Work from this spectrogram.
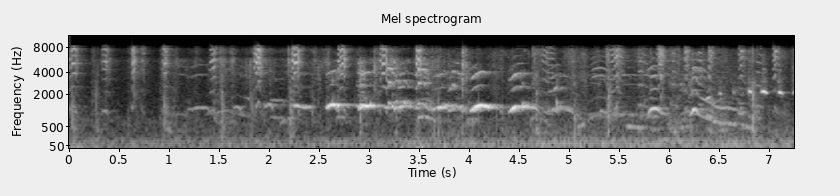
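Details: English Pointer puppies, 40 days old, giving high squeaky whimpers and whines that rise and fall, with rapid overlapping yelps and scratchy clicking and scuffling sounds throughout.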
